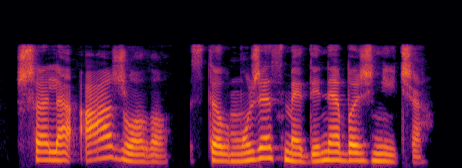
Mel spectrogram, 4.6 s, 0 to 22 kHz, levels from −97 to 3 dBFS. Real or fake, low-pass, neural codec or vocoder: fake; 7.2 kHz; vocoder, 44.1 kHz, 128 mel bands every 512 samples, BigVGAN v2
